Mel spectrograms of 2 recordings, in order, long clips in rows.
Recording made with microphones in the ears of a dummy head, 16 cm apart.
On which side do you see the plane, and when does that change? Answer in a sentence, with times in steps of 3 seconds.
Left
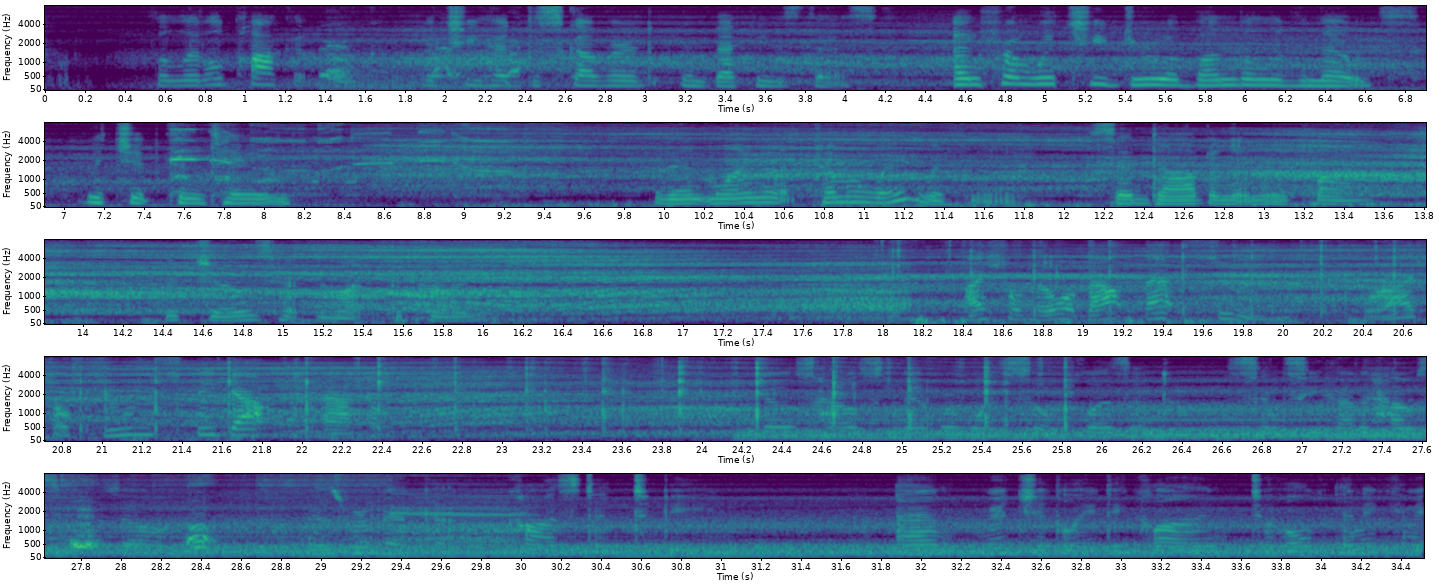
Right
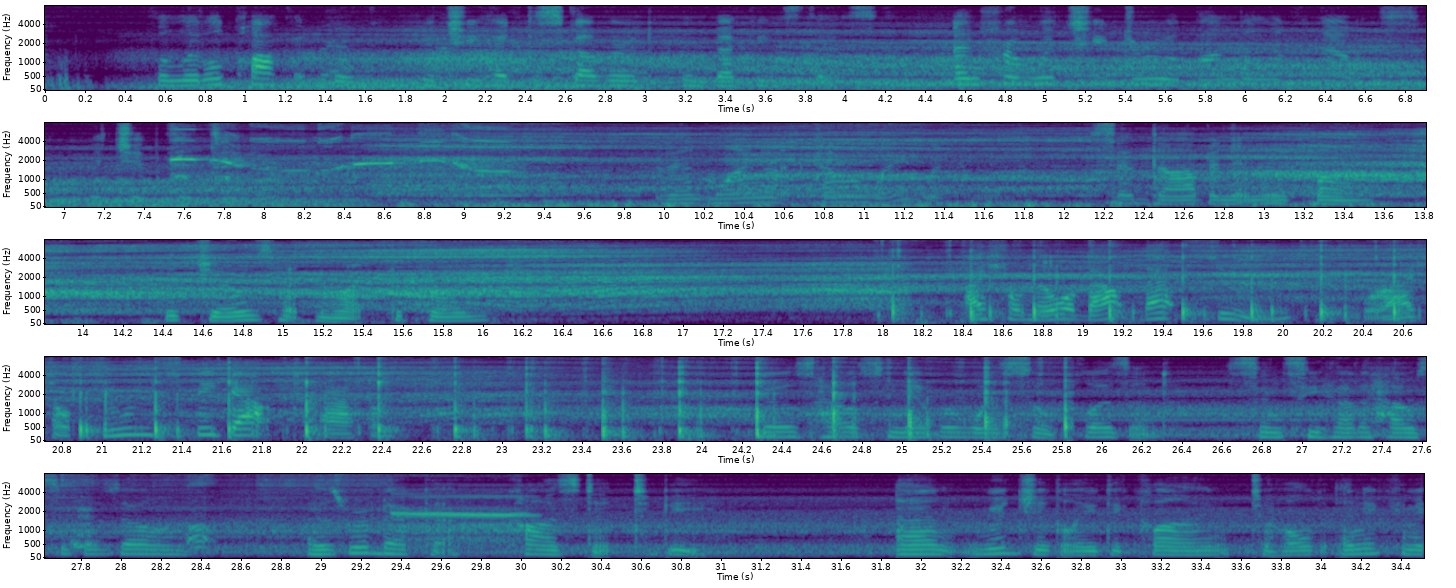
In this clip you hear the plane on the right from 0 s, in the centre from 12 s and on the left from 15 s.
